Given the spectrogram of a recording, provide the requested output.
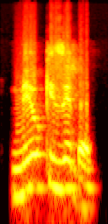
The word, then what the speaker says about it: Melquisedeque: Pronuncia aí, padre, que eu não sei pronunciar. Melquisedeque.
